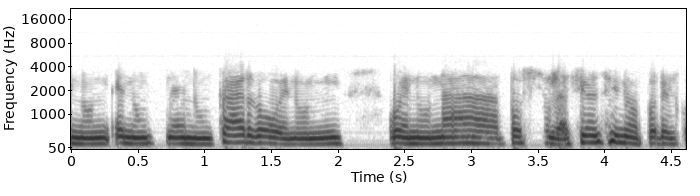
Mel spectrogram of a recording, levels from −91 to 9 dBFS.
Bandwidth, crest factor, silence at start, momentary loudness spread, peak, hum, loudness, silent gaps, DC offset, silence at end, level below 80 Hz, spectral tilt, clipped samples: 3.6 kHz; 12 dB; 0 s; 6 LU; -6 dBFS; none; -18 LUFS; none; under 0.1%; 0.05 s; -52 dBFS; -11.5 dB/octave; under 0.1%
